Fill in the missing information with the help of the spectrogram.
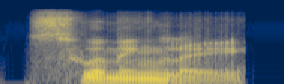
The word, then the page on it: swimmingly: British English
